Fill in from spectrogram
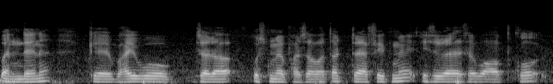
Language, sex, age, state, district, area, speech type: Urdu, male, 18-30, Delhi, North West Delhi, urban, spontaneous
